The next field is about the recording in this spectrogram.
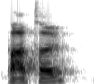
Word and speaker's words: Pato: Is that how you say his name? Is it just Pato? I can't remember. Alexandre Pato. – I know that. – Pato, yeah.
